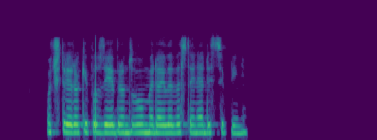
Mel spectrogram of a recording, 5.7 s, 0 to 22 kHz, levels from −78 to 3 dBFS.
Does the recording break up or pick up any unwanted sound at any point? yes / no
no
